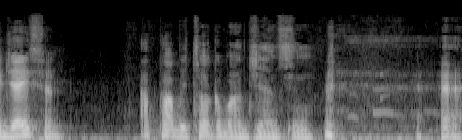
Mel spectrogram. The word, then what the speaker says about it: Jensen: It was good to hear from Jason. Jensen. Why you say the name wrong all the time? Oh, me. It's Jensen.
